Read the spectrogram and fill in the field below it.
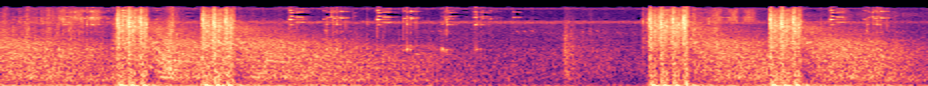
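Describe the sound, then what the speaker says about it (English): Gunfire in the video game Far Cry: two pairs of sharp, loud shots, one pair near the start and another about two and a half seconds later, over a low ambient rumble. "Gunfire."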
